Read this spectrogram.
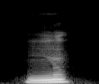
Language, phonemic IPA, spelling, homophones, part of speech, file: French, /nɔ̃/, non, nom / noms / nons, adverb / conjunction / noun / interjection, Fr-non.ogg
- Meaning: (adverb) no; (conjunction) not; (noun) a no, a negative response; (interjection) no!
